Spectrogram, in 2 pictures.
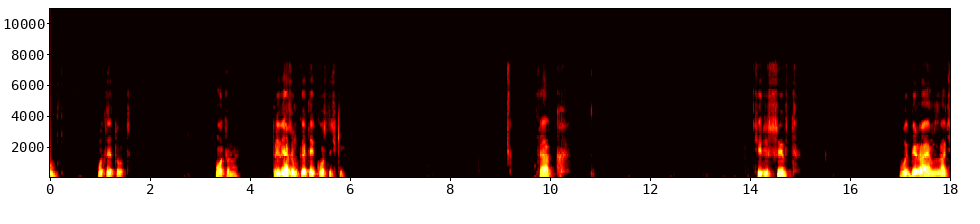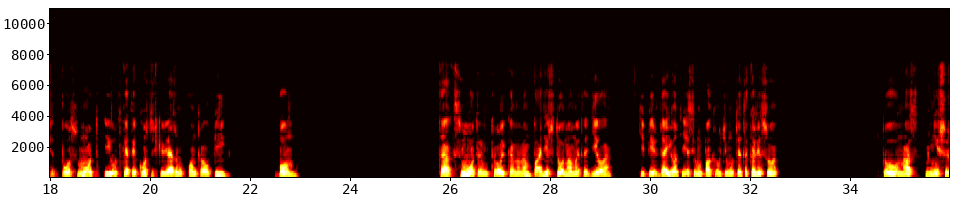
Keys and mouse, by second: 0.9 middle click, 2.7 click, 9.9-11.1 middle drag, 11.7 click, 12.8 middle click, 13.8 shift+click, 16.4-18.3 drag, 19.3 click, 20.8 ctrl+p, 24.8 click, 26.6 KP_3, 30.7 click, 32.3-34.8 drag.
